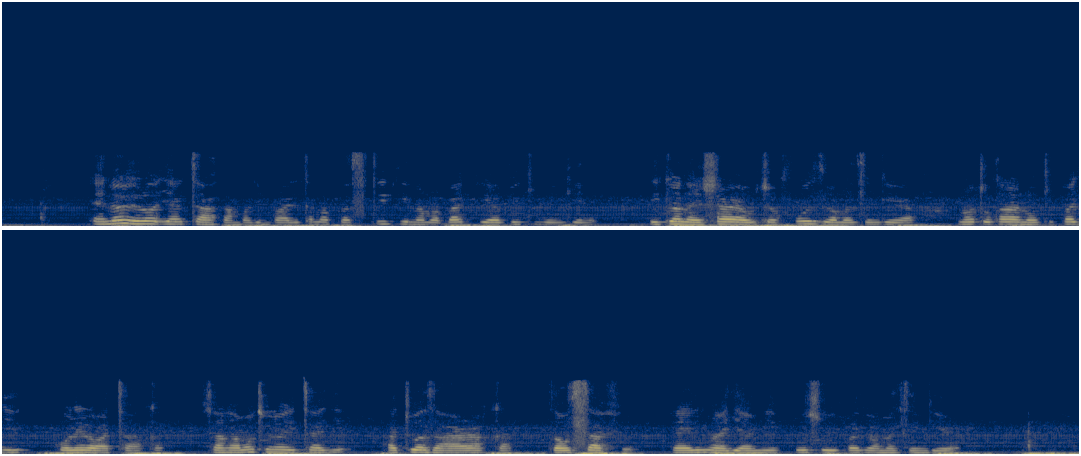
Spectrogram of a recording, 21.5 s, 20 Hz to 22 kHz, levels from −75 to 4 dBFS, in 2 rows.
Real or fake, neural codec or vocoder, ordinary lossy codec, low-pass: real; none; AAC, 32 kbps; 7.2 kHz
